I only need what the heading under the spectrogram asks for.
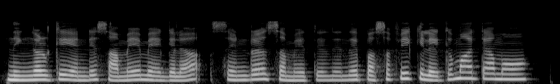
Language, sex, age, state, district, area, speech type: Malayalam, female, 45-60, Kerala, Kozhikode, urban, read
